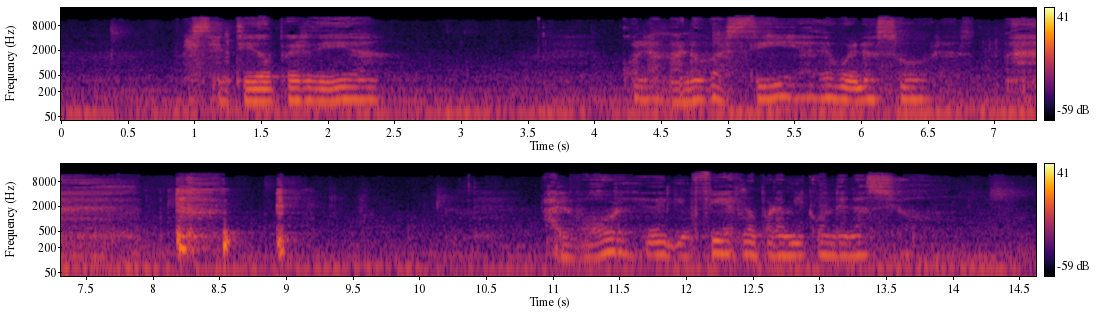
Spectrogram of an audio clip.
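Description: A woman speaks weakly and slowly, close by, with pauses.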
